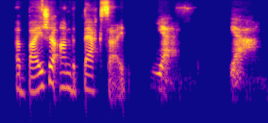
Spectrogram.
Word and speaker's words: Abijah: I'm struggling with it yeah it's AB abijah long eye long eye and it's the organization is called abijah on the backside yes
